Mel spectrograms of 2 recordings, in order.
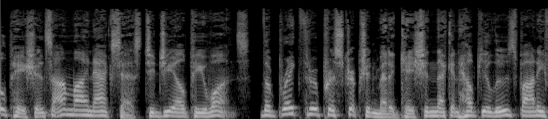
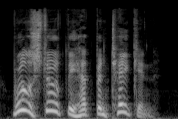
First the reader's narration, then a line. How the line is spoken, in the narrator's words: cried they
